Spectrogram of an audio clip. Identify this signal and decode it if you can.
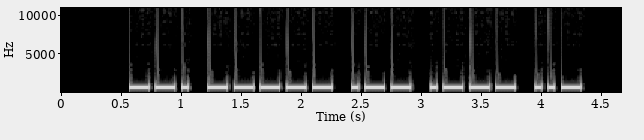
Morse code, heard as a keyed tone, about 22 wpm, 700 Hz. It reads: G0WJU
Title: DXCC-100 Call Signs - 5 Characters - Repeated 3x - 22wpm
